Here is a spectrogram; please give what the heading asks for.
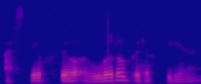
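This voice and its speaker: A meditation guide leading an ASMR breathing session, giving slow, gentle instructions and sharing candid asides about their own feelings. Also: medium pitch, vocal fry, breathy edge, no echo.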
